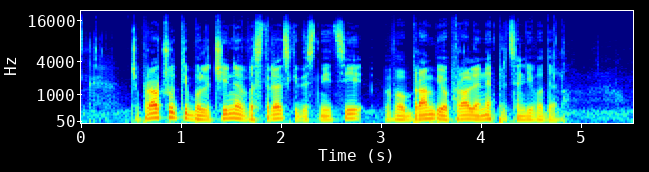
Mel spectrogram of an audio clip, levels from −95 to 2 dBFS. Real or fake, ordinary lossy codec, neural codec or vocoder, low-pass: real; none; none; 19.8 kHz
